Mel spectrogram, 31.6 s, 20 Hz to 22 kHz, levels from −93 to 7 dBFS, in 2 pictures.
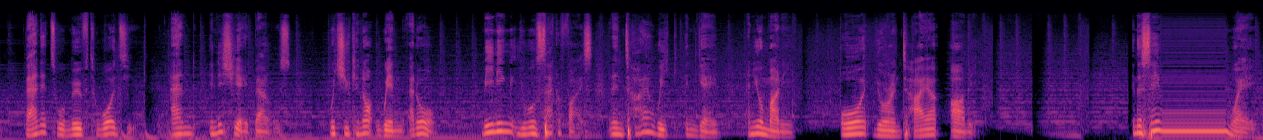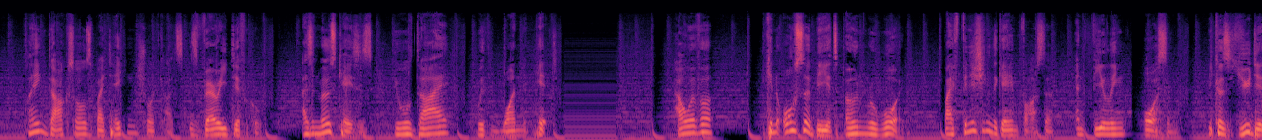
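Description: A system hang loop occurs from 14.53 to 15.32 s and again from 22.85 to 23.49 s. Each time, the computer or driver stalled while the sound hardware kept replaying the same 10 ms stretch of its ring buffer. It cycled 79 times in the first event and 64 in the second. Because the loop is so short, it repeats 100 times a second and is heard as a steady, flat 100 Hz buzz. Almost no audio goes missing when playback resumes.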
